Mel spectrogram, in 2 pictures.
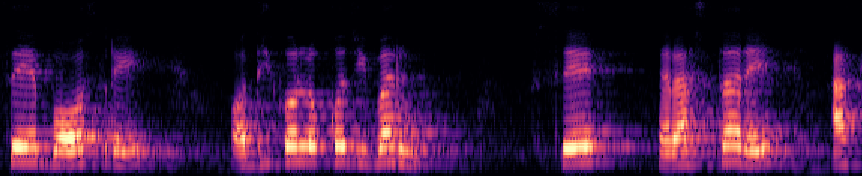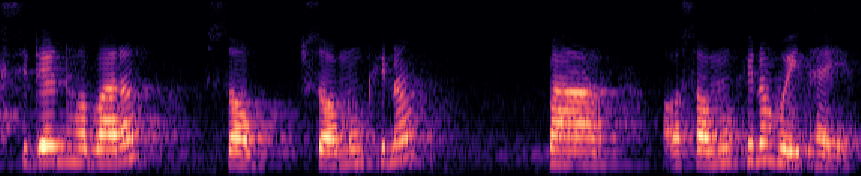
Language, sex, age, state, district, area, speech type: Odia, female, 18-30, Odisha, Nayagarh, rural, spontaneous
